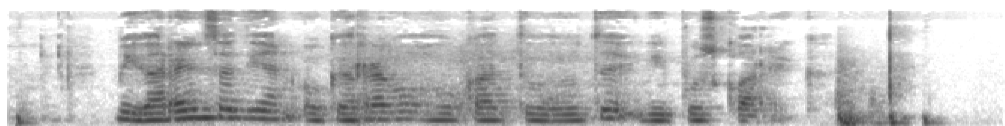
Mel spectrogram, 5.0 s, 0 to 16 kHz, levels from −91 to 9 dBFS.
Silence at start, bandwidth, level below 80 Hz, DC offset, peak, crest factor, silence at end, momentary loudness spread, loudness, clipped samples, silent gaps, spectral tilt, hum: 0.1 s; 11.5 kHz; -50 dBFS; under 0.1%; -4 dBFS; 20 dB; 0.3 s; 16 LU; -24 LUFS; under 0.1%; none; -4.5 dB/octave; none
